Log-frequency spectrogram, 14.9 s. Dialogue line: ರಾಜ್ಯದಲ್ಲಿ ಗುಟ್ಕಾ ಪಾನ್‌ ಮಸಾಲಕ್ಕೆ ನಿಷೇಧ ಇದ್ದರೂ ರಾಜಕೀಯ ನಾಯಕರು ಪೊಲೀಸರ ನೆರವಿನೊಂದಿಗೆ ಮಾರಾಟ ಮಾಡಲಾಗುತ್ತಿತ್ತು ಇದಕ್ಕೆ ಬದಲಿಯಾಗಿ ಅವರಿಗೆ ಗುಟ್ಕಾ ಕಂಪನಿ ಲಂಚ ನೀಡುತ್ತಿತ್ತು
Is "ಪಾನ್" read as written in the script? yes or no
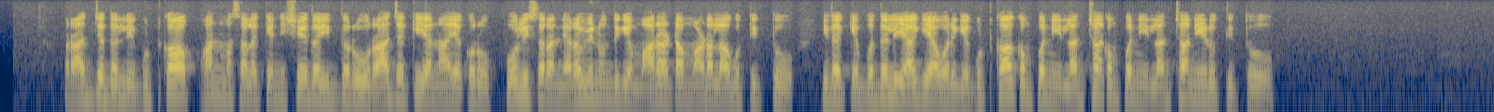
yes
